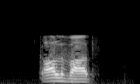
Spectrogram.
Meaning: alternative form of կալվածք (kalvackʻ)
- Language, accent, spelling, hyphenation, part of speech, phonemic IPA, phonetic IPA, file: Armenian, Eastern Armenian, կալված, կալ‧ված, noun, /kɑlˈvɑt͡s/, [kɑlvɑ́t͡s], Hy-կալված.ogg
